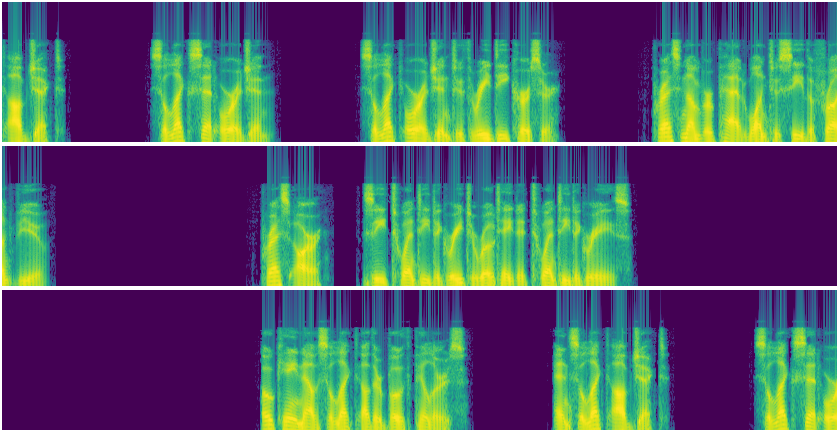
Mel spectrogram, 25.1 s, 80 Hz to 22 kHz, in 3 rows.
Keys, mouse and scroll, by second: 5.3 r, 8.2 KP_1, 8.8 r, 13.9-16.9 middle drag, 18.5 click, 23.4-25.0 drag.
